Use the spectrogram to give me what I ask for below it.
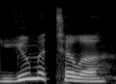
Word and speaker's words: Umatilla: a book signing at Umatilla now see I said Umatilla because that's the correct way to say it Duke yumaa uh Public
